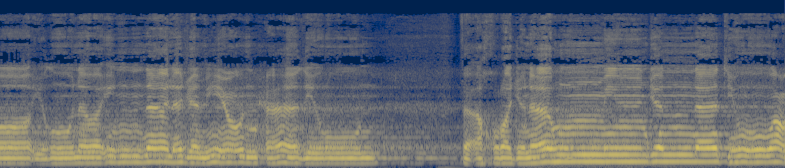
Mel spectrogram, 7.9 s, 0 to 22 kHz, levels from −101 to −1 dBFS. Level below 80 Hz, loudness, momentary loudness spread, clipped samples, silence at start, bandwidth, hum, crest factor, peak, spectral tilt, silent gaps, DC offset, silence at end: -66 dBFS; -24 LUFS; 9 LU; under 0.1%; 0 s; 16 kHz; none; 16 dB; -8 dBFS; -6 dB/octave; none; under 0.1%; 0 s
